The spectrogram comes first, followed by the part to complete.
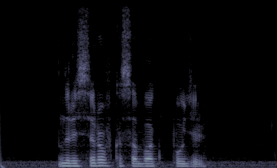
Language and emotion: Russian, neutral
